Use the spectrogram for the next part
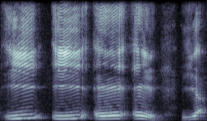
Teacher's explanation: इ ए अग्र स्वर हुए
